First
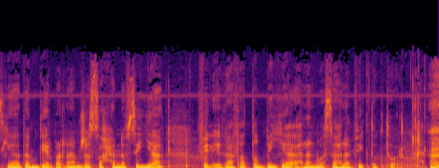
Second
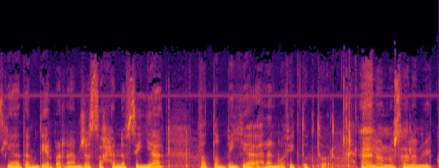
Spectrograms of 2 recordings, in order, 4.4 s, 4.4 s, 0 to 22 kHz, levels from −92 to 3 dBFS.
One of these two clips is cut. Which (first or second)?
second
